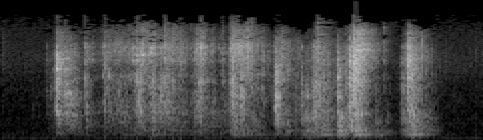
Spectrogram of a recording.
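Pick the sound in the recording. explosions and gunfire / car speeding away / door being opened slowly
door being opened slowly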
